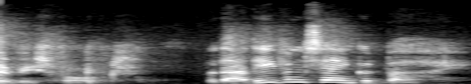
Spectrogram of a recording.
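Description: A middle-aged woman speaks nearby.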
